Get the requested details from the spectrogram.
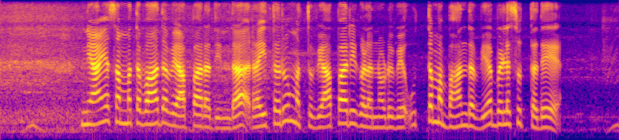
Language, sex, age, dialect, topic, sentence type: Kannada, female, 41-45, Mysore Kannada, banking, statement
